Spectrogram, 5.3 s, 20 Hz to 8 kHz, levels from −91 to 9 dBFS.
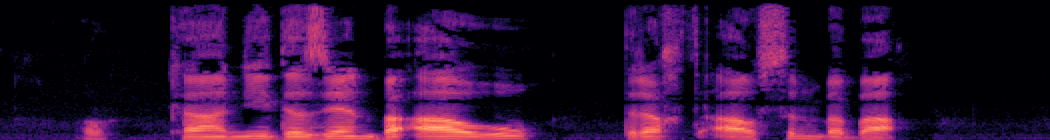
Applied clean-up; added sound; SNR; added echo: none; none; none; none.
